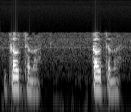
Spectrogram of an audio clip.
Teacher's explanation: Okay, now the G, and the G is always pronounced like G, never like J, as in ginger, never like that. Okay, the voiced non-aspirate G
